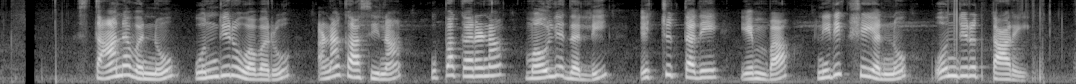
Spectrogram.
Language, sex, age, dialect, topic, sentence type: Kannada, female, 31-35, Mysore Kannada, banking, statement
